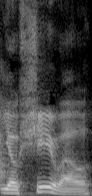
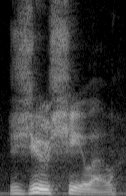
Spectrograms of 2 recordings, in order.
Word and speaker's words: Jushiro: He plays not Yoshiro, but Jushiro.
